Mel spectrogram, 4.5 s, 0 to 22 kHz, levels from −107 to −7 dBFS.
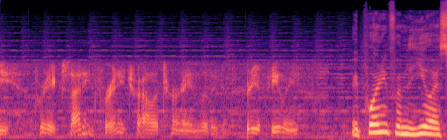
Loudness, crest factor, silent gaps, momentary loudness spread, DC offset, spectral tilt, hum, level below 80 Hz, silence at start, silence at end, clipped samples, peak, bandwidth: -26 LUFS; 20 dB; none; 18 LU; under 0.1%; -6 dB/octave; none; -62 dBFS; 0 s; 0 s; under 0.1%; -6 dBFS; 15.5 kHz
